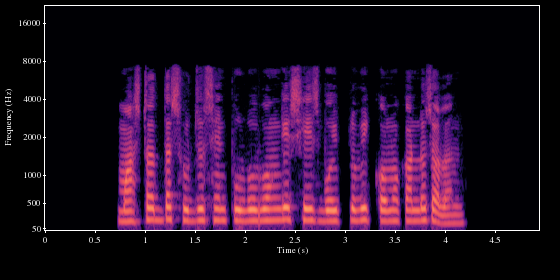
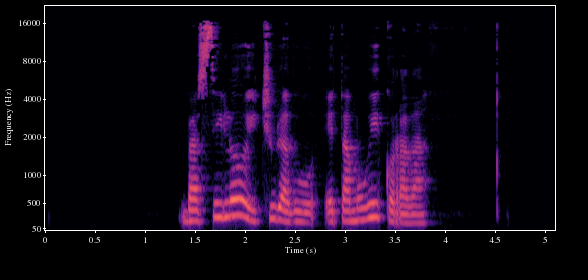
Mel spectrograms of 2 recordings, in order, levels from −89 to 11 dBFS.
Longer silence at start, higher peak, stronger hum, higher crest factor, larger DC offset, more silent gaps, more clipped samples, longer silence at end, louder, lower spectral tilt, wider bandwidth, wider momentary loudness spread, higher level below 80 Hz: second, 0.75 s vs 1.35 s; first, -4 dBFS vs -8 dBFS; neither; second, 16 dB vs 22 dB; neither; first, 2.97-3.02 s vs none; neither; second, 0.75 s vs 1.3 s; first, -19 LUFS vs -26 LUFS; first, -6 dB/octave vs -4 dB/octave; second, 7.6 kHz vs 16.5 kHz; second, 5 LU vs 10 LU; first, -58 dBFS vs -76 dBFS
